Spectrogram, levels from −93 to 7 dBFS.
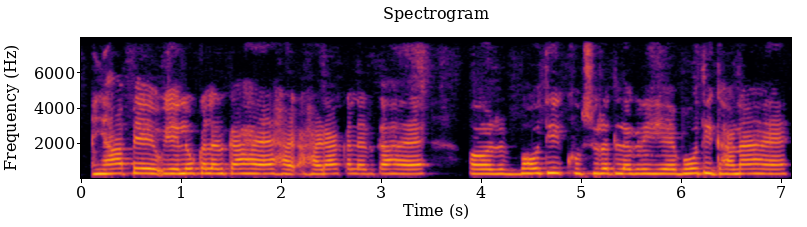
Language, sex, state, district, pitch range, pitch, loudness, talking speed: Hindi, female, Bihar, Kishanganj, 255-275 Hz, 265 Hz, -14 LUFS, 185 wpm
